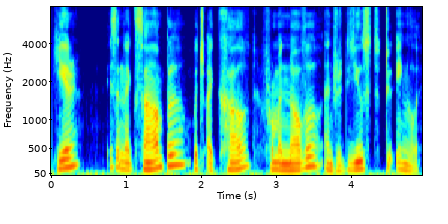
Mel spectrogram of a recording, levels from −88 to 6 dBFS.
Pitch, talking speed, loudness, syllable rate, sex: 135 Hz, 170 wpm, -19 LUFS, 5.1 syllables/s, male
